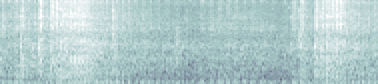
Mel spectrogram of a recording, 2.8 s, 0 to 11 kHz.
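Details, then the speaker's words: Honda Scoopy injection scooter sputters and limps unevenly when the throttle is blipped instead of revving cleanly; fuel pressure 40.3 psi, injector, plug and air filter fine, so the ignition coil is suspected. "itu bro Nah itu coba gas khasnya Bro Nah itu dia seperti pincang ya Bro"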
